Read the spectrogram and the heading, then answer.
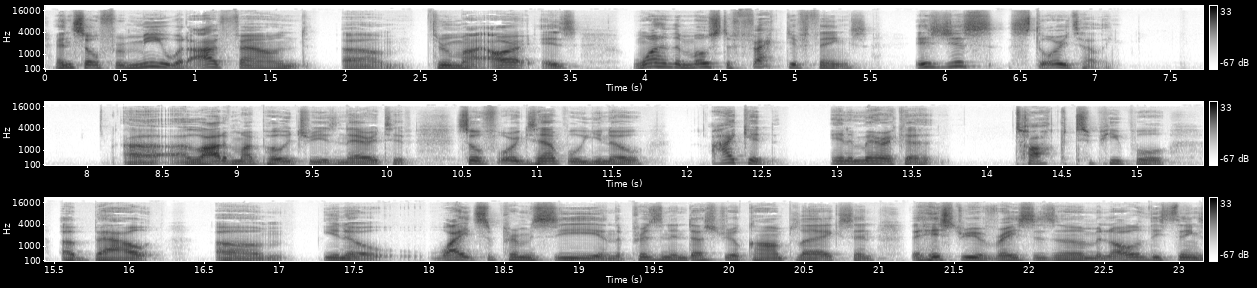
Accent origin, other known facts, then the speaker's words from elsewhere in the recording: Long Beach, California, United States; I am from Long Beach, California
